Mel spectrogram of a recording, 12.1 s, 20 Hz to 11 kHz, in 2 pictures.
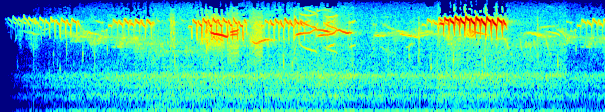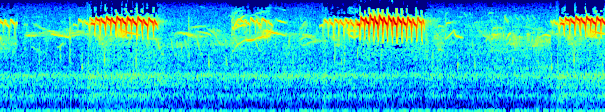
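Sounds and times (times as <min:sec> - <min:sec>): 
Bohemian waxwing trilled calls: 0:00.1 - 0:12.0.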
